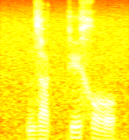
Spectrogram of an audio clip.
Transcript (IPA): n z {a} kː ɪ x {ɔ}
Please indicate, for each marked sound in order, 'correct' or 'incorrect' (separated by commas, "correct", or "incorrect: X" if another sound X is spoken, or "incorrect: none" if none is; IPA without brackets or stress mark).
correct, correct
